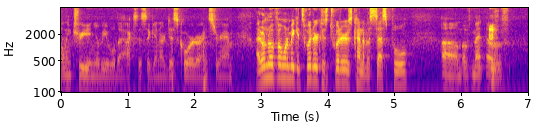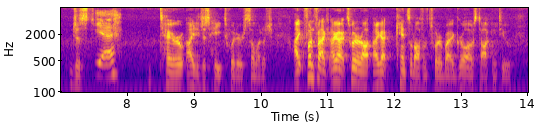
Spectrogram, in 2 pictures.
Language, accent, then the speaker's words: English; United States; We are all American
